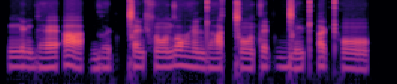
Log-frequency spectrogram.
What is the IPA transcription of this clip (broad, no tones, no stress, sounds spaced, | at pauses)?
ŋ ɪ ɳ ɡʱ ɛ ʔ a | ɡʱ ɯ ʈ ǀ ɛ ɳ s ɔ̃ d ɔ ɦ ɛ̃ ɳ ɖʱ a ǀ ɔ̃ t ɛ ʈ ɡ͡ǀ ĩ ʈ ʔ ɐ ʈʰ ɔ̃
